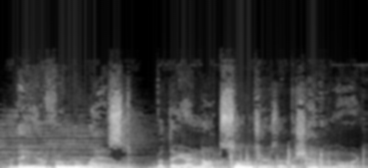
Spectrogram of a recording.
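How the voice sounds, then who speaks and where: Doing a cartoonish character voice, a man with a fairly low pitch talks at a moderate pace with very wide pitch swings as faint music plays in the background. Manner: slow, solemn.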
